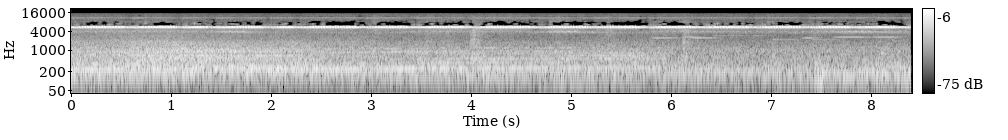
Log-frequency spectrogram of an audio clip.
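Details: Great chorus of Aobamatsumushi, the tree cricket introduced to Japan that lives atop tall trees: constant high, bright trilling from numerous callers, pulsing volume, a brief click and a few faint higher chirps near the end.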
